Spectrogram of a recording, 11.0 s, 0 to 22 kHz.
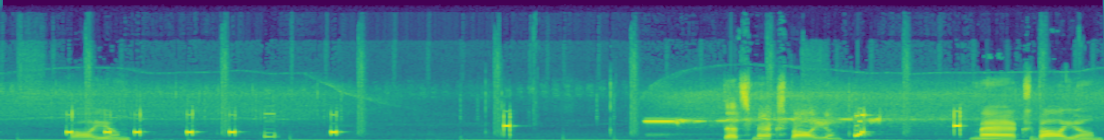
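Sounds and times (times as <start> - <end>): high steady tone: 6.0 - 10.8.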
